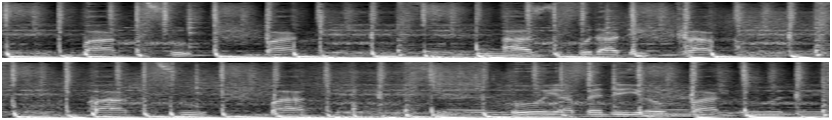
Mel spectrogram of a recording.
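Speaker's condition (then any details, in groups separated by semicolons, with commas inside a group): No condition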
